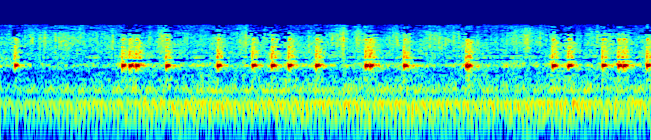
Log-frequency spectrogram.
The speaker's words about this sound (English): First, Let's listen to the Geiger counter slowly click off the low wear rate of new RPM.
